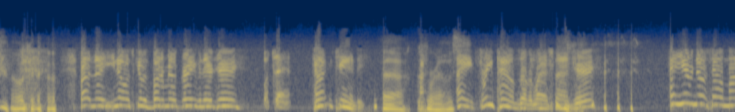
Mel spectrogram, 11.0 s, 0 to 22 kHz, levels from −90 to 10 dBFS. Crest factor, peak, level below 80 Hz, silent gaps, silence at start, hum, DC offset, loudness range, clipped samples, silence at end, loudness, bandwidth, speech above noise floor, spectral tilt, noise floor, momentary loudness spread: 12 dB; -2 dBFS; -40 dBFS; none; 0 s; none; under 0.1%; 2 LU; under 0.1%; 0 s; -14 LUFS; 7 kHz; 25 dB; -7.5 dB/octave; -38 dBFS; 6 LU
